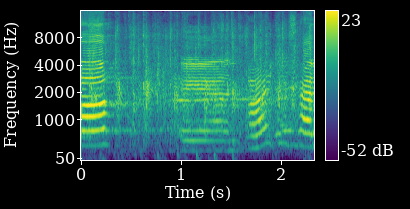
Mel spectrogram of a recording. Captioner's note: audience applauding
